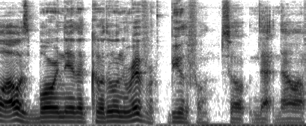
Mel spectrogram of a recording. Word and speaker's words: Karun: It's spelled karun there. Here the here. Here it says going over what is called the karun. He says karun. Karon. He says, but it's actually karun.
